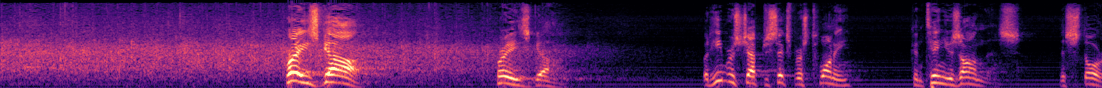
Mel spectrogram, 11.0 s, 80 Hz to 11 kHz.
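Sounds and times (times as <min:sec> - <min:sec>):
church congregation clapping hands in praise: 0:00.0 - 0:06.1
speech: 0:02.8 - 0:03.7, 0:05.0 - 0:05.7, 0:07.0 - 0:11.0.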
